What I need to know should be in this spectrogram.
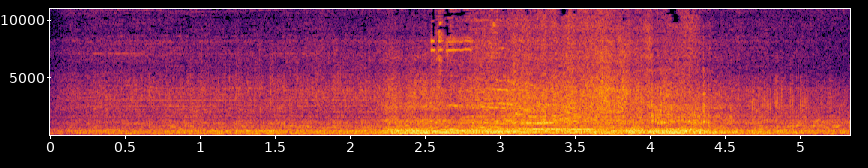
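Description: A jet engine roars loudly as the jet passes close by.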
